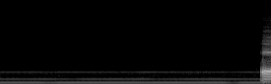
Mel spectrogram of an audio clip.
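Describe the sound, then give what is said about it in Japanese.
A steady electronic tone from a signal generator, played into a can lined with cork powder, hums continuously with buzzy overtones at a modest level as its frequency is matched, then a sudden louder, harsher burst erupts at the end as the volume is turned up. “缶の中にコルクの粉が引いてありますここに音を入れてみたいと思います発信機の電源を入れてみますそして振動数を合わせます次に音量を上げてみます”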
